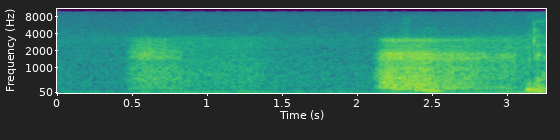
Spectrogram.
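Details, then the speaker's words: Snoring, heard over a phone during a radio call-in show. "guys are better because of that novelty snore yeah may maybe we can get r to fall asleep when he comes in on THS you can hear a little that signature snore"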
